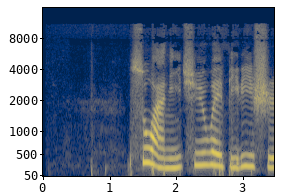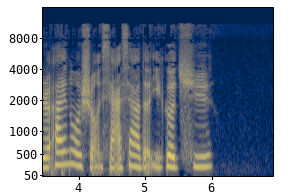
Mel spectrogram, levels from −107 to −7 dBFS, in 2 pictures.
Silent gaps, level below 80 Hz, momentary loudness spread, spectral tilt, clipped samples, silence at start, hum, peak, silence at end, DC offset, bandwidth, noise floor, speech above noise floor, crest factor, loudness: none; -64 dBFS; 8 LU; -5 dB/octave; under 0.1%; 1.3 s; none; -8 dBFS; 0.9 s; under 0.1%; 11.5 kHz; -81 dBFS; 55 dB; 20 dB; -27 LUFS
